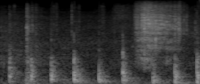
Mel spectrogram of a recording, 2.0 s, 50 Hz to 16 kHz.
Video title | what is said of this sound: New Toy! 69 Ford Torino 390 GT Fastback | It sounds solid. It is.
